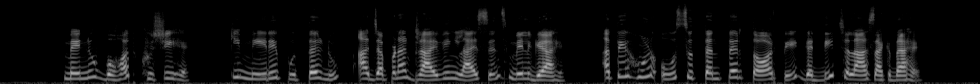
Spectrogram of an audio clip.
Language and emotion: Punjabi, happy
